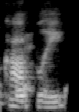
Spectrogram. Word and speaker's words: Copley: I did not know if it was Copley or Copley, and phonetically it's spelled Copley, and that's actually how it is pronounced. So this is Royal Copley, mid-century.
